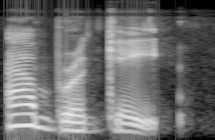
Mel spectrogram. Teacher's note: we started with abrogate and hold that final T. So I put that little mark there to remind you to hold it.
